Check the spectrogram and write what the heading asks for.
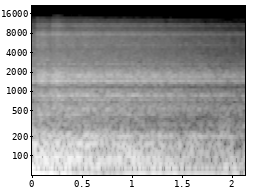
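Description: Low rumbling drone of a horror-trailer sound design, fading steadily away.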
